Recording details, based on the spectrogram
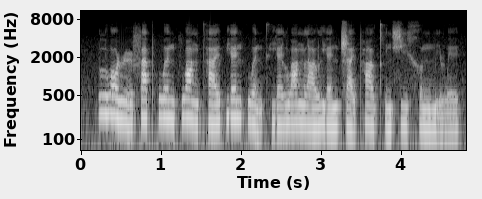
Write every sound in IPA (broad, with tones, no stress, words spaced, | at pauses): lwɔ˥˩ɻɻ̩˨˩fä˥˧ pʰwə˥˧n fwɑ˥˩ŋt̪ʰa˧˥ɪ̯pjɛ˥nkwə̰˨˩n t̪ʰjɛ˧˥lwɑ˥ŋlɑ˧˥ʊ̯ljɛ˧˥n ʈ͡ʂa̰˨˩ɪ̯pʰɑ˥˩ʊ̯t̪ʰi˩n ɕi˥˩ xɤ˥ŋmḭ˨˩ɻwe˦ɪ̯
